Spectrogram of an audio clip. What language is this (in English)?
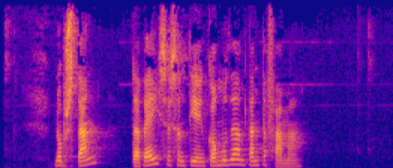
Catalan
